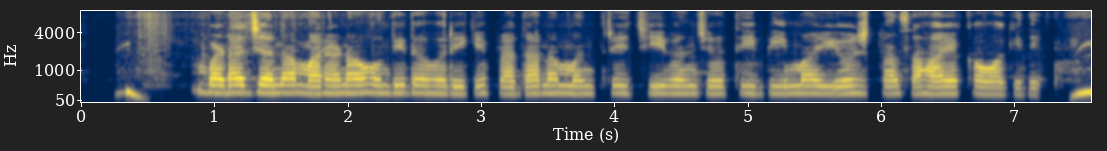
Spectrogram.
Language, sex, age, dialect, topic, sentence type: Kannada, female, 25-30, Mysore Kannada, banking, statement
